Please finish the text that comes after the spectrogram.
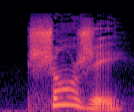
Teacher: you've got your nasal en, chan, and then g. Changer.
